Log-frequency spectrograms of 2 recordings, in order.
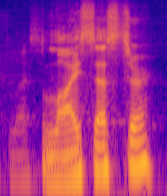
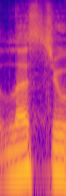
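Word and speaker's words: Leicester: Southwest Last Summer okay like Esther you pronounced it wrong I pronounced it as I saw it innocent right like Esther lyce Esther no it can't be Lester why they have e i c no it doesn't make any sense that would be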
